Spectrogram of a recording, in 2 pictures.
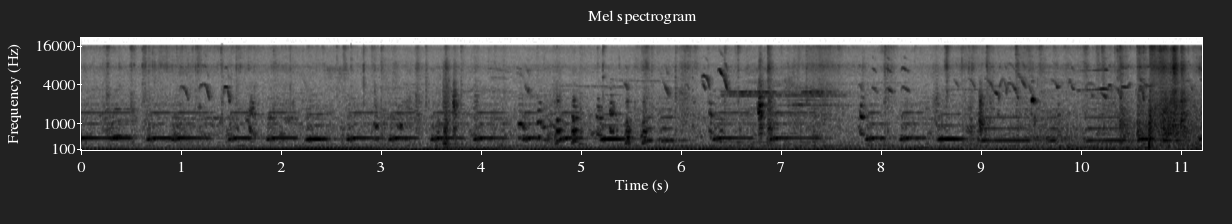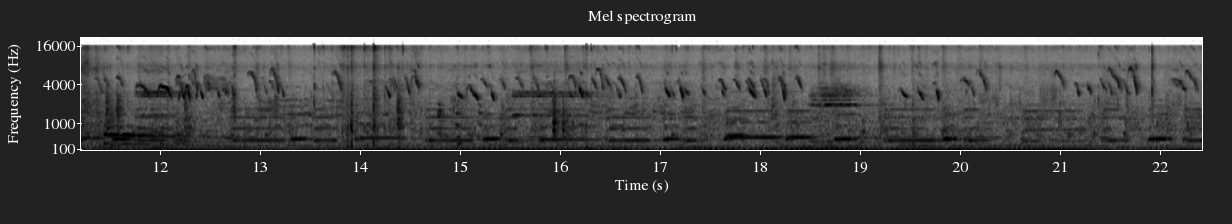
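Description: Chicken chicks peeping, many short high falling peeps, over low clucking notes that repeat two or three times a second. A brief rustle about eleven seconds in.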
